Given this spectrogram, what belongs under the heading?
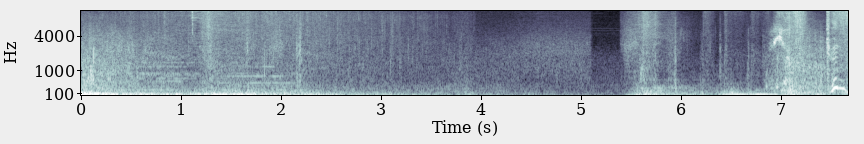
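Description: The Confringo fire spell cast in the video game Hogwarts Legacy, heard as repeated whooshing blasts with booming bursts, fading through a quieter stretch before another loud flurry.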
